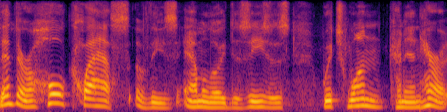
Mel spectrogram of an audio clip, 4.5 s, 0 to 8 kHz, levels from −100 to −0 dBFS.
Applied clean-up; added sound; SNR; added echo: none; none; none; none.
